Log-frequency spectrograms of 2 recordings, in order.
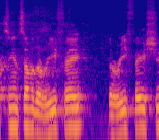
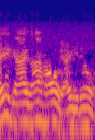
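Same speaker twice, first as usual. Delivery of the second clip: put-on nerdy Midwestern accent, much higher pitch; 4 semitones higher than usual. Speaker mimics how a poster sounds in real life, imitating Howie's Midwestern accent. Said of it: "like a nerdy Midwestern guy".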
